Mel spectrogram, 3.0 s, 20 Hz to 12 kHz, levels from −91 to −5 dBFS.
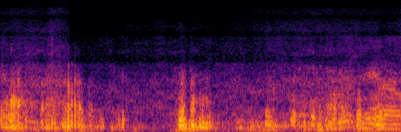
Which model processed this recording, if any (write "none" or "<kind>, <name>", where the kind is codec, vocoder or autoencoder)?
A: codec, SNAC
